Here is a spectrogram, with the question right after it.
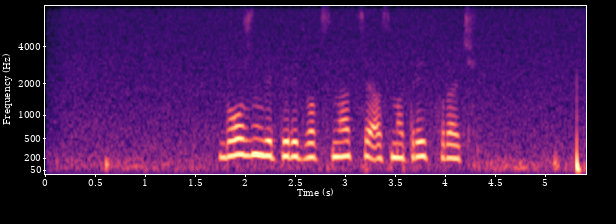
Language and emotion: Russian, neutral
